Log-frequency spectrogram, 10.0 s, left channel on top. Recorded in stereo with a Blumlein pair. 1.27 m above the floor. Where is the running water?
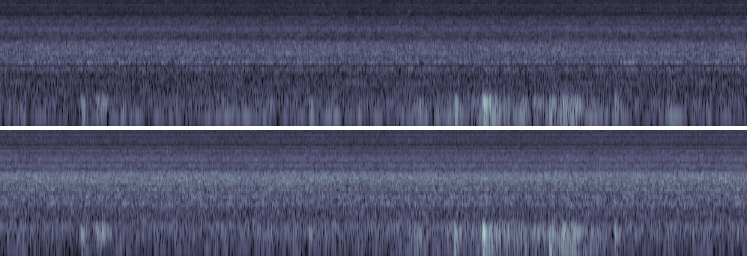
25° right, 1.0 m.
